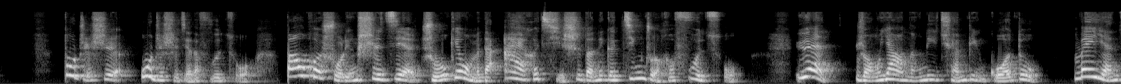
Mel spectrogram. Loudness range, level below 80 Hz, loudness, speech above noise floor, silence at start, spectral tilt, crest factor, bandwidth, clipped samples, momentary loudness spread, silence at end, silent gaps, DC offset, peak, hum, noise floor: 2 LU; -58 dBFS; -13 LUFS; 37 dB; 0.65 s; -4.5 dB/octave; 12 dB; 13 kHz; under 0.1%; 11 LU; 0 s; none; 0.1%; 0 dBFS; none; -50 dBFS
